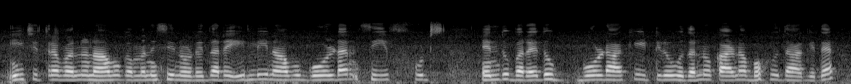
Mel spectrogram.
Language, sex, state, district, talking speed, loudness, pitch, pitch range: Kannada, female, Karnataka, Bangalore, 115 wpm, -16 LUFS, 210 Hz, 200-220 Hz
